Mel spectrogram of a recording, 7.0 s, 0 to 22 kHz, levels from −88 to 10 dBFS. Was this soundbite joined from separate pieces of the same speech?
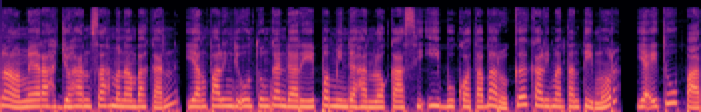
no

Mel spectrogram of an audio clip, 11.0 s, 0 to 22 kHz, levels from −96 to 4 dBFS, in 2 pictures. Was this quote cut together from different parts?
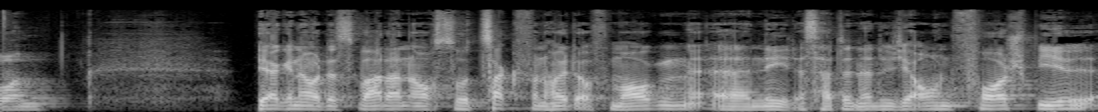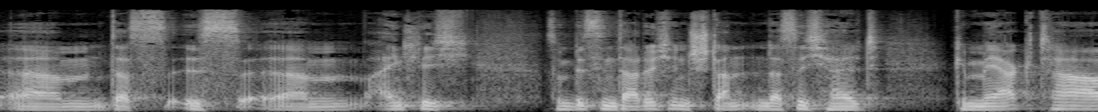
no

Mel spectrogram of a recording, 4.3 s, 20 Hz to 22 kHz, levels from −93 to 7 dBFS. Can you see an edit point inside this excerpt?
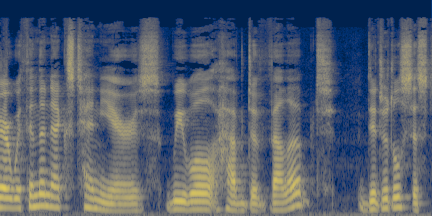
no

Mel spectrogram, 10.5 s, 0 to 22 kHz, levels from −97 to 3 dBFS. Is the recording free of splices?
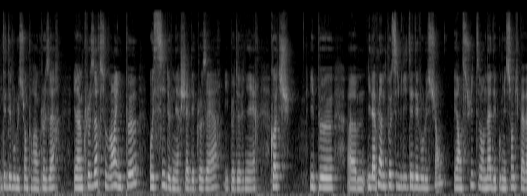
no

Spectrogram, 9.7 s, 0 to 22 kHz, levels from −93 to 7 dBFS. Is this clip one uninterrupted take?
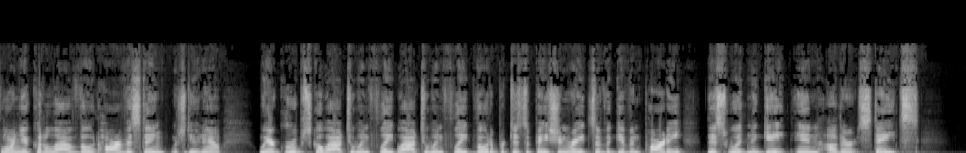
no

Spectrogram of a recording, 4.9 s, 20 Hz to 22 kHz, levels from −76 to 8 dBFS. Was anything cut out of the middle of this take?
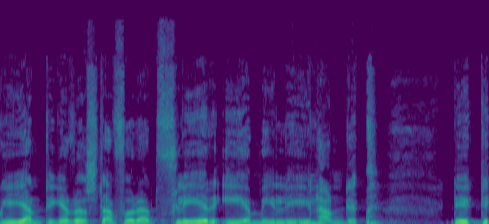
no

